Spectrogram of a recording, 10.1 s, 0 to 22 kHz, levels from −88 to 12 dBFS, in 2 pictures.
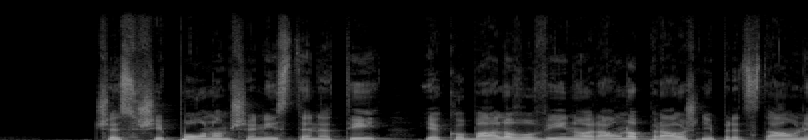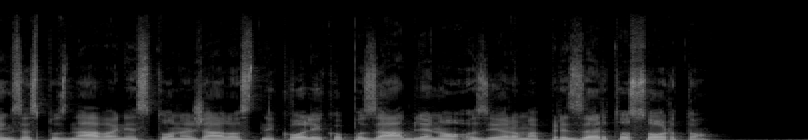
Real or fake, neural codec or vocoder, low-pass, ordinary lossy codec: real; none; 19.8 kHz; none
